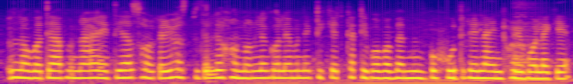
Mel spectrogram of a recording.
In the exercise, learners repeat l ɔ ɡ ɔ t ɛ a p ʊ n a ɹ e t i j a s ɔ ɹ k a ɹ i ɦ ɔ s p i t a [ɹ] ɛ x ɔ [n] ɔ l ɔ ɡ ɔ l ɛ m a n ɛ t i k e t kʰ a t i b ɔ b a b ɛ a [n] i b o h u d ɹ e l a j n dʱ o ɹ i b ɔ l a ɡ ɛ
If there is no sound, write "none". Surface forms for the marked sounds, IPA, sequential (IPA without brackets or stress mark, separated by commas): l, n, m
